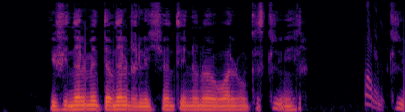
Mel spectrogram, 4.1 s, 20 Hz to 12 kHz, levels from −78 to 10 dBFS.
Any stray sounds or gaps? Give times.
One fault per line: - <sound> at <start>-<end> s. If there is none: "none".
- chirp at 3.7-3.9 s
